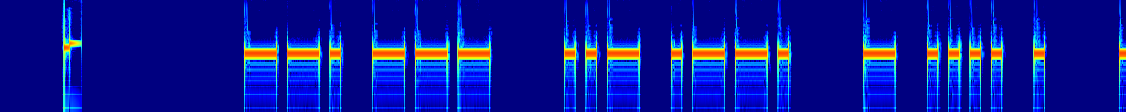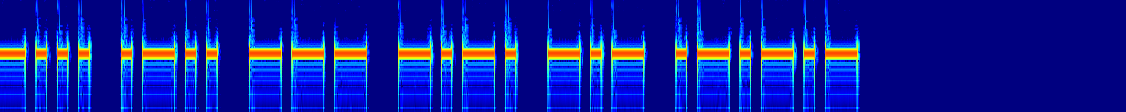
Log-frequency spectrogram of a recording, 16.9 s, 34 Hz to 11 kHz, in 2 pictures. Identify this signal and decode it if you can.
Morse code, heard as a keyed tone, about 15 wpm, 700 Hz. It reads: GO UP THE BLOCK.
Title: Sentences from Top 1600 Words 15wpm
